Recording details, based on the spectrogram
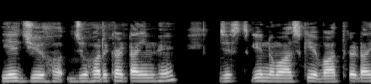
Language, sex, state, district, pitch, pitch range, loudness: Hindi, male, Uttar Pradesh, Jyotiba Phule Nagar, 155 Hz, 150-155 Hz, -15 LUFS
